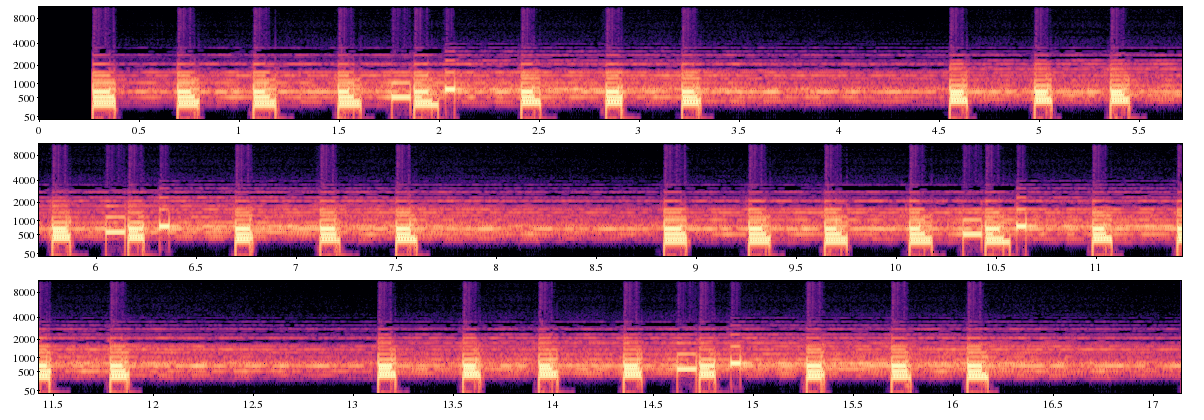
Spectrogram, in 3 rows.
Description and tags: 112bpm Catchy Reverb Synth Loop
A little wet synth riff I found in my loops folder. Has a bit of swing to it, loops. Made in Logic. Chords/melody part.
ambient, bounce, chord, chords, club, dance, delay, drop, echo, edm, effect, electro, electronic, fx, house, keyboard, keys, loop, melodic, melody, minimal, progression, reverb, reverby, synth, techno, trance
